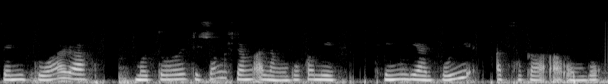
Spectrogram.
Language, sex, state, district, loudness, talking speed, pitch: Mizo, female, Mizoram, Aizawl, -16 LUFS, 175 wpm, 210 Hz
